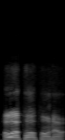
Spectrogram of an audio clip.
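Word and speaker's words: Hoʻoponopono: Ho'oponopono.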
